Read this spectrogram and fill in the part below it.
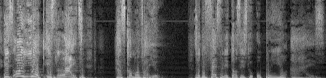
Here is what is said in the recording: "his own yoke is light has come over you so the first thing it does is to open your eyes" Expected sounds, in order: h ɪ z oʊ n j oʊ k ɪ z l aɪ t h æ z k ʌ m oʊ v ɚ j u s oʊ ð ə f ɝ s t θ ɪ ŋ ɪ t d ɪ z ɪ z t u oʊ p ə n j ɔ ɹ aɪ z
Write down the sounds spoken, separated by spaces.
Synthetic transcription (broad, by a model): h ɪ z oʊ n j oʊ k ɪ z l aɪ t h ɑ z k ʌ m oʊ v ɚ j u s oʊ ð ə f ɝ s t θ ɪ ŋ ɪ t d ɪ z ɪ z t u oʊ p ə n j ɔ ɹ aɪ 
